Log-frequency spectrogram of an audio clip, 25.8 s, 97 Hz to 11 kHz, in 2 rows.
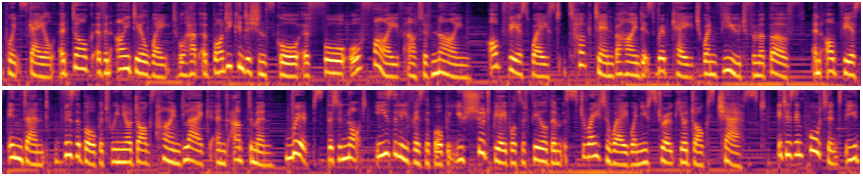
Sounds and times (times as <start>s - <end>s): Speech: 0.0s - 25.7s.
